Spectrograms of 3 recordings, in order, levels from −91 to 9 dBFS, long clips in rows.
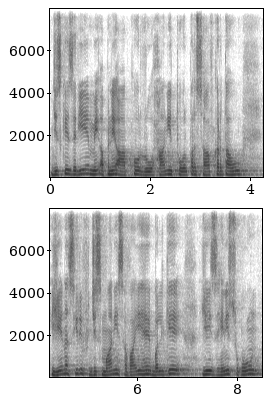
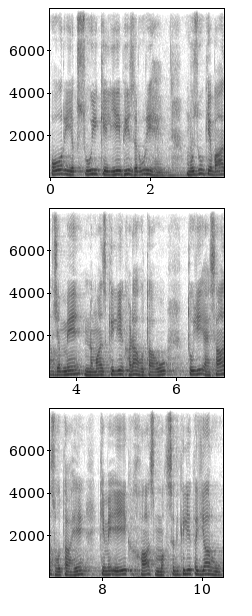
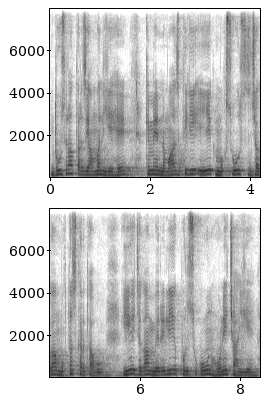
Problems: constant background noise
